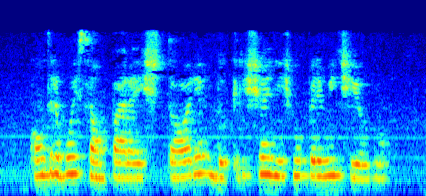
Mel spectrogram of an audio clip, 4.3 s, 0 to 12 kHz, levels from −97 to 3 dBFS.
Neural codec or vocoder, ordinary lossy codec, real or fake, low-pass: none; AAC, 48 kbps; real; 7.2 kHz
